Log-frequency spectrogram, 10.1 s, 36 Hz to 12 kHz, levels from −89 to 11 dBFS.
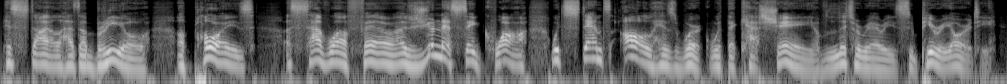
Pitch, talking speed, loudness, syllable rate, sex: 140 Hz, 155 wpm, -19 LUFS, 4.3 syllables/s, male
